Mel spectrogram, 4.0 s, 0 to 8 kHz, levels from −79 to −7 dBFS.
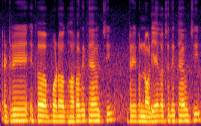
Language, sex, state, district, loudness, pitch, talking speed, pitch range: Odia, male, Odisha, Malkangiri, -12 LUFS, 130 Hz, 150 wpm, 125-135 Hz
